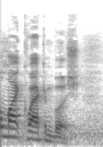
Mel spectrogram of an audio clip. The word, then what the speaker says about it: Mike Quackenbush: You can follow us at How to Become a Pro Wrestler, but also follow Mike Quackenbush. Look up Mike Quackenbush. The name is spelled exactly like I said it there.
